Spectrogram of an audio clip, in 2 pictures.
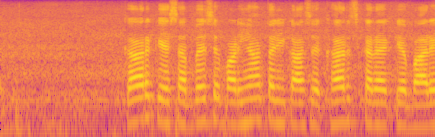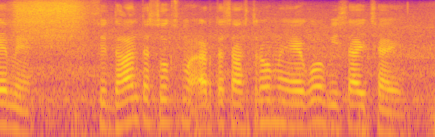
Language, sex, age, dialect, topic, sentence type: Maithili, male, 18-24, Angika, banking, statement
